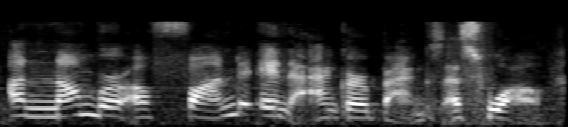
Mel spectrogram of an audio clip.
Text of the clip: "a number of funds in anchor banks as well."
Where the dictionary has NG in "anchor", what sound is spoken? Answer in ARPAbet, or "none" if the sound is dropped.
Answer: NG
